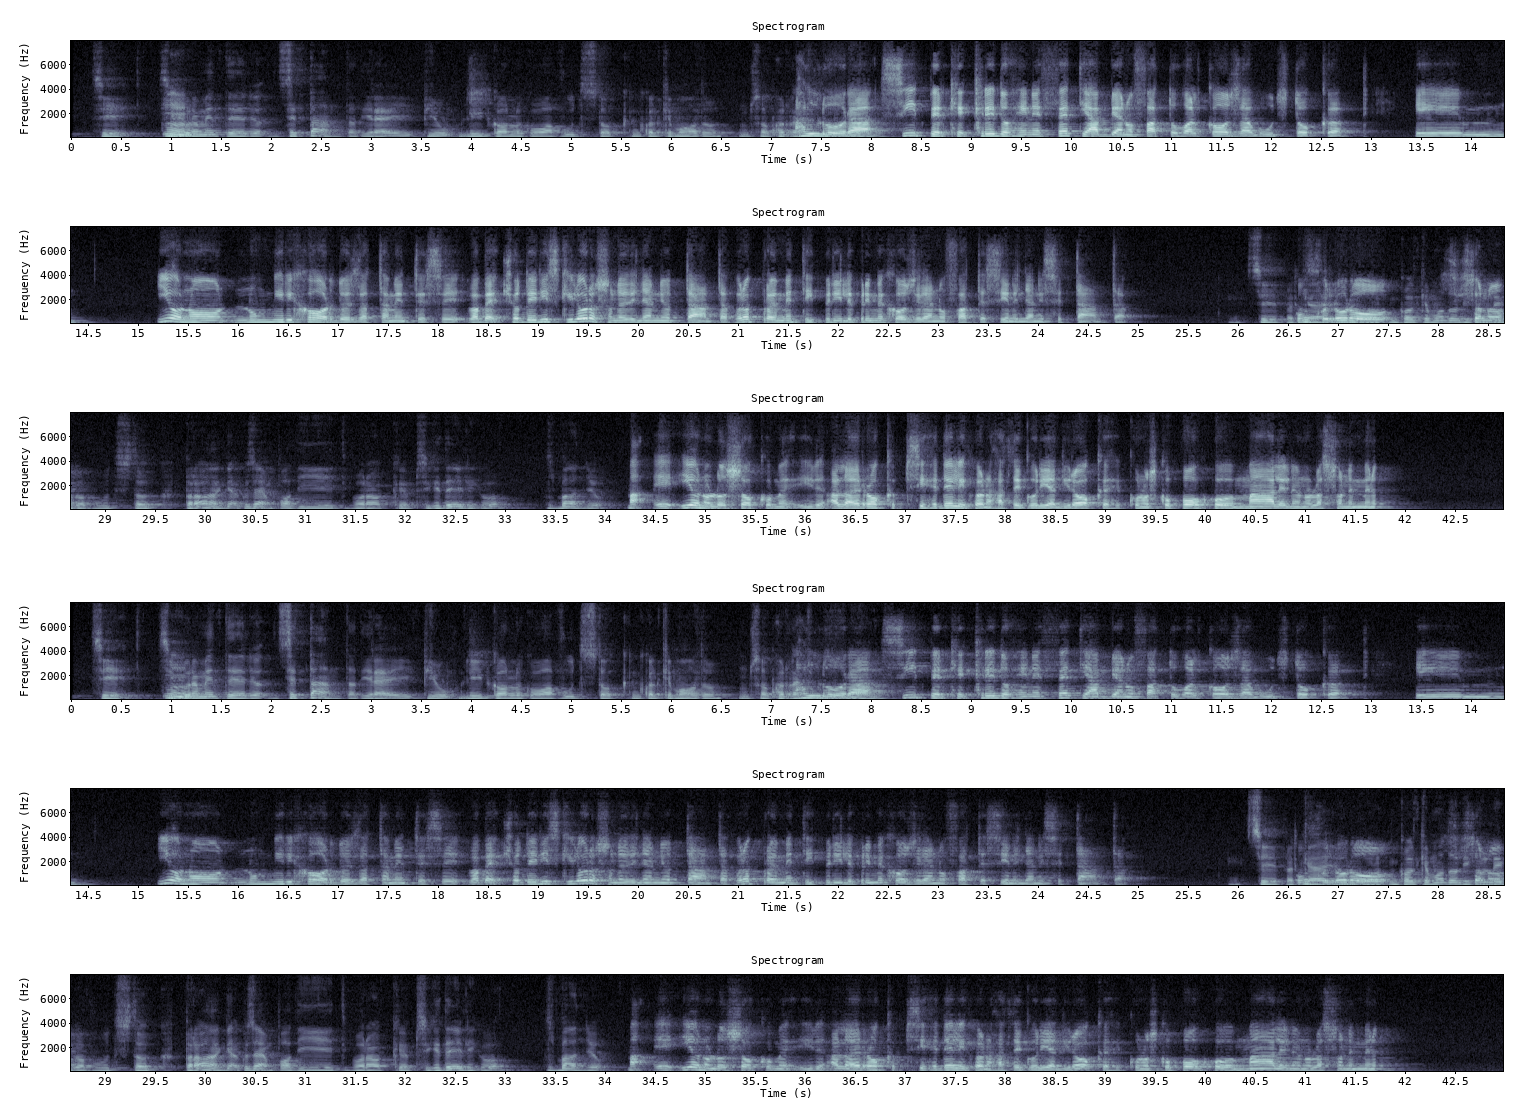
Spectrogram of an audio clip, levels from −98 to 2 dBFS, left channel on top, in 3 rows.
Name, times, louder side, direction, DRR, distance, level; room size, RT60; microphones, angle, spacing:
voice 1, 0.2-0.6 0.9-8.1 25.9-33.0 33.4-34.0, right 1 dB, 30° right, 0.6 m, -35 dB
voice 2, 7.2-12.7 13.4-14.4 15.2-24.9 26.6-27.5 28.4-28.7 34.2-41.7, left 6 dB, 50° left, 0.4 m, -25 dB
15.5 x 13.0 x 3.2 m
head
